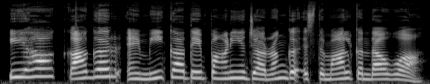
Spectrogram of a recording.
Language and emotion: Sindhi, neutral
